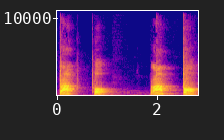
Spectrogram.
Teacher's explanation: পকে ছোট করে উচ্চারণ করে তারপরে বড় করে উচ্চারণ করব।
